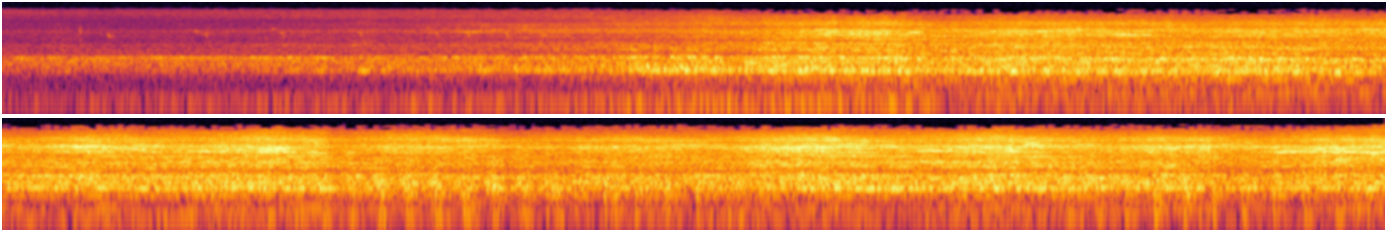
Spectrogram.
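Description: Freight train approaching and passing: the BNSF GE diesel locomotives grow louder over the first three seconds, then loaded coal hopper cars roll by with a steady rumble and clatter of wheels on the rails.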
